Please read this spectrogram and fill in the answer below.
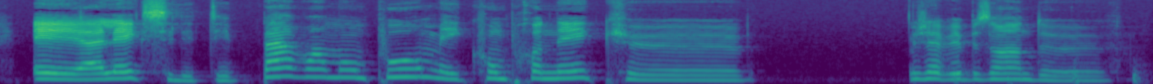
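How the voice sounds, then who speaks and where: On a very clean recording with a silent background, a woman speaks at a very slow pace with lively intonation. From Brazil. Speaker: dog behaviour consultant. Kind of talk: podcast interview. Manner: halting, many hesitations.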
